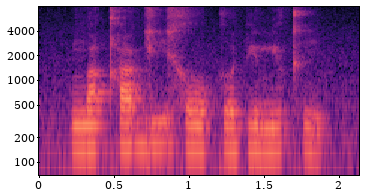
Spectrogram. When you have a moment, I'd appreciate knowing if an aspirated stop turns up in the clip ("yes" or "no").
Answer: yes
